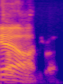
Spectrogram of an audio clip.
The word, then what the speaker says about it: Alcantara: Yeah, it's Alcantara. Yep. And he's got 3 syllables there. So you get that first one right.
